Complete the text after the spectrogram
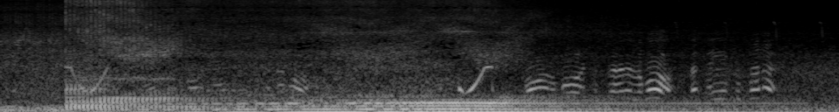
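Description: Motorbike engines rumble close by as they pass on the road.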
